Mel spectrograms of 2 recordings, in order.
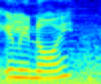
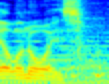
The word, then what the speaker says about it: Illinois: So is there different ways to say Illinois? You know, down here they say Illinois. Illinois. Yeah, but the S is silent, but I don't think people around here know that.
